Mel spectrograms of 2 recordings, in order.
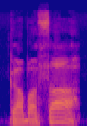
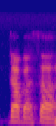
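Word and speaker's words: Γαββαθᾶ: This is the Greek, and notice the pronunciation. Strong's G 1042, Gabbatha. Gabbatha.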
